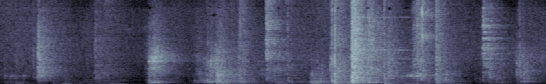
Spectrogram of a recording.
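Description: Household clatter: a string of sharp knocks and bangs, about half a dozen over a few seconds, as dishes and containers are handled and set down in a kitchen.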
